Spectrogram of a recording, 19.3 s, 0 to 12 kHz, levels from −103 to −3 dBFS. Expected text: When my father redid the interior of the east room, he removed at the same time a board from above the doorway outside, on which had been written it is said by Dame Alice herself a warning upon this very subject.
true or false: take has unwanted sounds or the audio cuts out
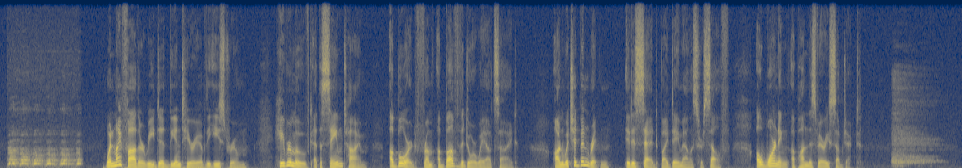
true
